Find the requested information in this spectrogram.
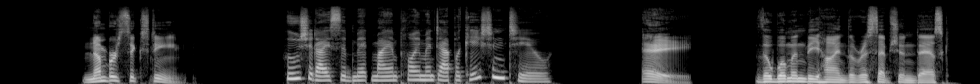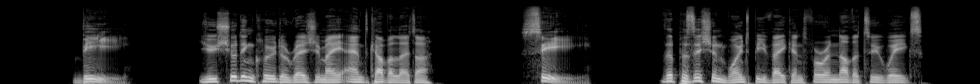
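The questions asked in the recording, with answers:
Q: Who should I submit my employment application to?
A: A: The woman behind the reception desk.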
